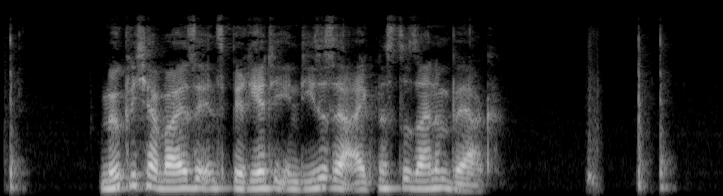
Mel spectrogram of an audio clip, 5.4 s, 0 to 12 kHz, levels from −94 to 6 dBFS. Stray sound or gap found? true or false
true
